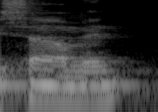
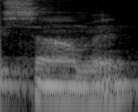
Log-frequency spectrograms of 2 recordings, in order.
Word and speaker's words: salmon: Yeah, I say salmon, not salmon. I say salmon, which is the right way to pronounce it, and some asparagus.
